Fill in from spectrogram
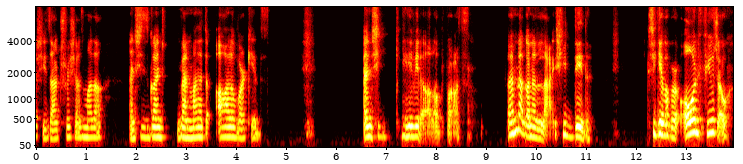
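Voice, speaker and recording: Speaking in a rather low voice, a middle-aged woman with a Jamaican accent hosts her podcast and reflects on personal matters. Her delivery is emotional, with frequent pauses, restarted sentences and thoughts that trail off.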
